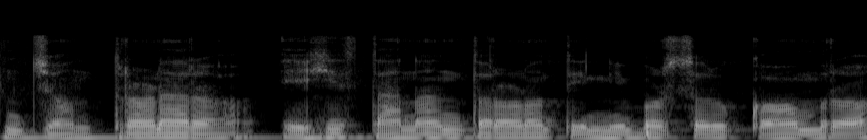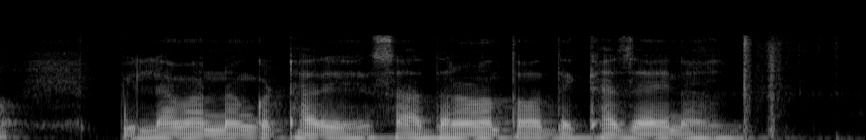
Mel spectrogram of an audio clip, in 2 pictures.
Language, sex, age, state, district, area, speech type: Odia, male, 18-30, Odisha, Kendujhar, urban, read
